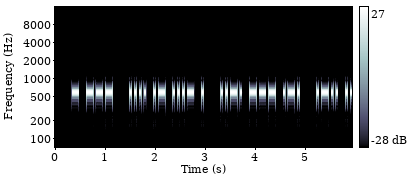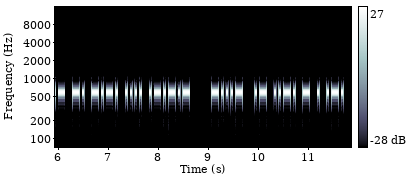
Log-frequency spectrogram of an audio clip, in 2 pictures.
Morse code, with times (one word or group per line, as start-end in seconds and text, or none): 0.3-1.2 TO
1.5-3.0 HAVE
3.3-4.9 FOR
5.2-8.6 LUNCH.
9.1-9.7 <BT>
9.9-11.7 AFTER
